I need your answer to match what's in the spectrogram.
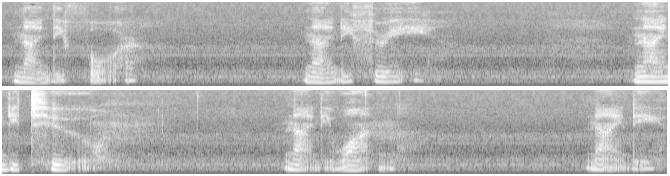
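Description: Slow, gravelly, commanding woman. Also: lowish voice, darkish tone, a little hiss or hum, rough recording. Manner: commanding, teasing, often whispered; slow counting down. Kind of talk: intimate audio roleplay.

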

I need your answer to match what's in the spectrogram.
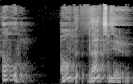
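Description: A woman voicing an obsessive, unhinged female stalker in a whispered audio roleplay, crooning slowly and intimately in a breathy voice. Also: very animated, mellow, exaggerated voice. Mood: doting whisper. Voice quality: breathy whisper with creaky low tones. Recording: roomy echo.

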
